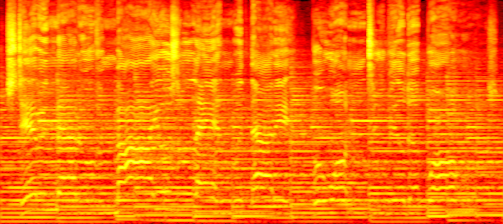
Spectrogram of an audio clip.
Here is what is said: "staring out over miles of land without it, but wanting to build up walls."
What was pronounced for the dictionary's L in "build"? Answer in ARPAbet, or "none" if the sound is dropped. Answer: L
